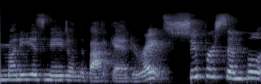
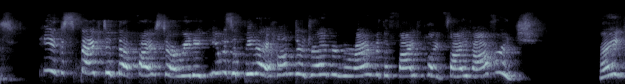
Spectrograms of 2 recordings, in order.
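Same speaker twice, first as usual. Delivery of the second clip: higher and louder, worked up; emphatic outrage; 9 semitones higher, 6 dB louder than usual. Real, not acted. Telling the audience how the driver demanded five stars, worked up. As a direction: rant it with mock indignation. Indignant rant about driver.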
